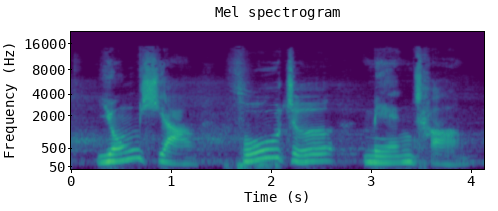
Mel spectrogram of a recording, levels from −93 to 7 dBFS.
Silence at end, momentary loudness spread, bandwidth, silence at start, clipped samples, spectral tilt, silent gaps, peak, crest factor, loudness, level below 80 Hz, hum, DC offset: 0.15 s; 14 LU; 15 kHz; 0 s; under 0.1%; -4 dB/octave; none; -14 dBFS; 20 dB; -31 LUFS; -60 dBFS; none; under 0.1%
